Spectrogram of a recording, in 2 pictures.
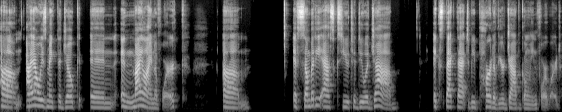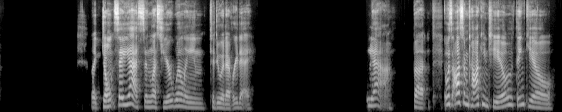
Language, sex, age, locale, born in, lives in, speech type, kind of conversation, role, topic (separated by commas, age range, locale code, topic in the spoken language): English, female, 35-39, en-US, United States, United States, conversation, podcast, host, How do daily habits and self-awareness help you handle stress in everyday life?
